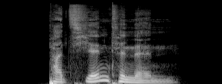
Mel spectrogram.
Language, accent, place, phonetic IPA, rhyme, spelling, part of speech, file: German, Germany, Berlin, [paˈt͡si̯ɛntɪnən], -ɛntɪnən, Patientinnen, noun, De-Patientinnen.ogg
- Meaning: plural of Patientin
